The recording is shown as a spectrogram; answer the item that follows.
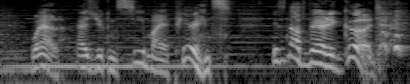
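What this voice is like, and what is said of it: Put-on Italian accent, inconsistent. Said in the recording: “That's an Italian accent, isn't it? ... You're all over the place, but it's good. It's entertaining, actually. ... I have a fluid accent. ... It's all right. It's good. Solid.”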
